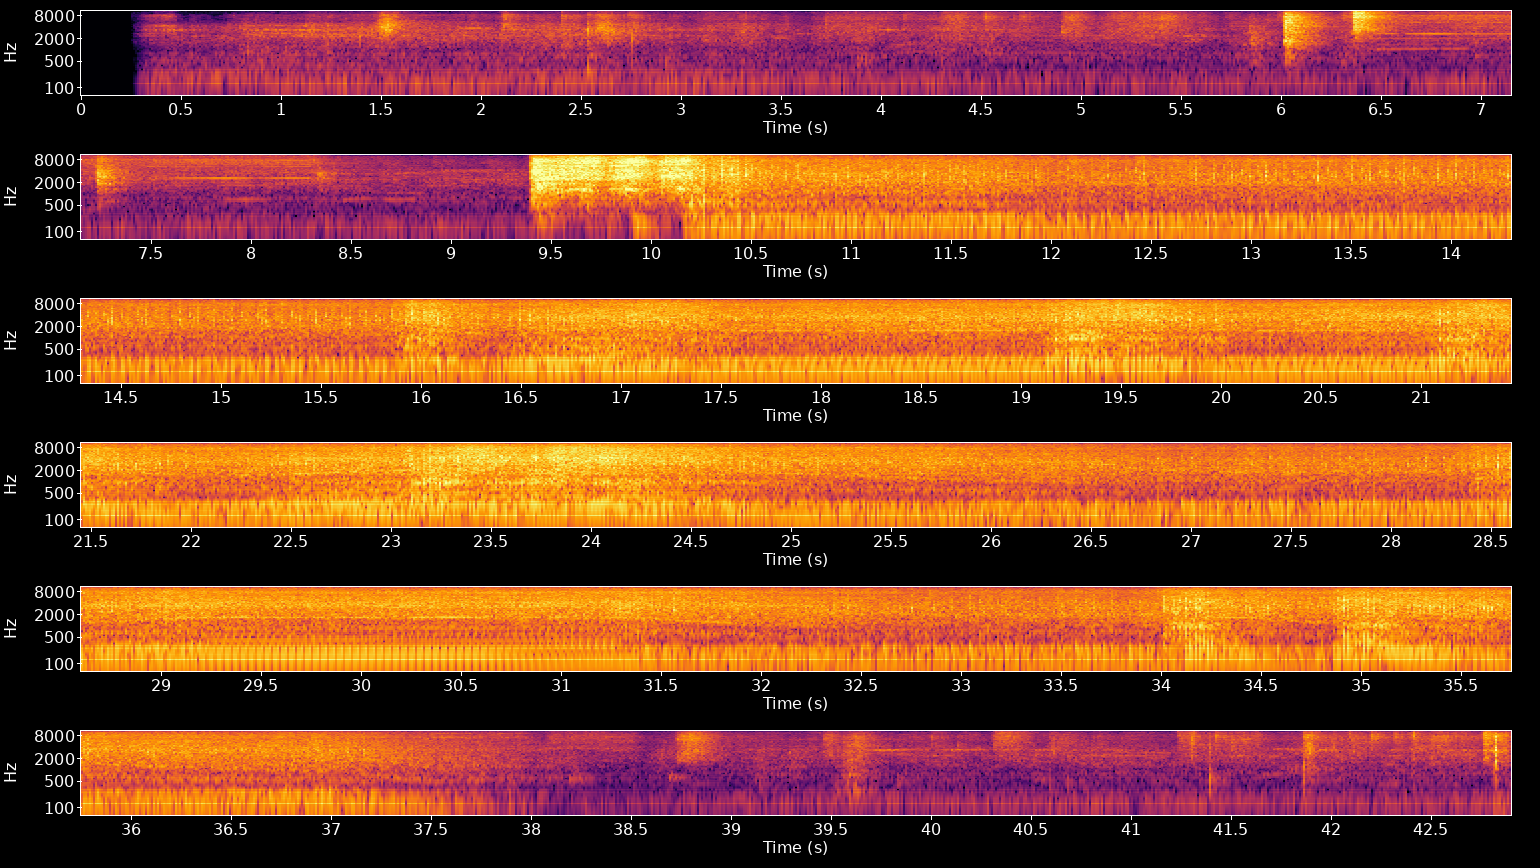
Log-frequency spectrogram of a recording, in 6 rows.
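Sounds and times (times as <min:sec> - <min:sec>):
motorcycle starter cranking: 0:09.4 - 0:10.6
motorcycle engine idling and revving: 0:09.5 - 0:38.0.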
